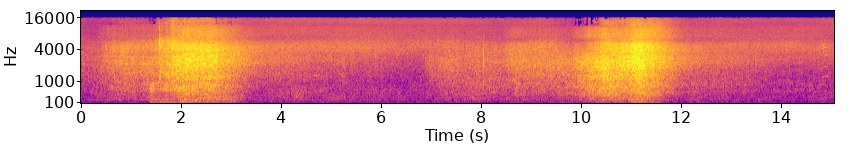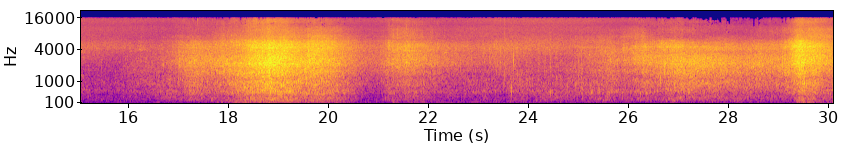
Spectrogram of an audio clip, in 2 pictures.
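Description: Small waves breaking and washing up a beach, four surges about eight seconds apart, with a steady hiss of water between them.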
